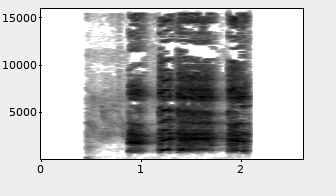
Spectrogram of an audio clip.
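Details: Newly brought-in water-type red junglefowl rooster giving a full crow, a faint opening note followed by three strident buzzy bursts, the central one drawn out, ending abruptly in silence.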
